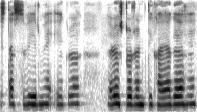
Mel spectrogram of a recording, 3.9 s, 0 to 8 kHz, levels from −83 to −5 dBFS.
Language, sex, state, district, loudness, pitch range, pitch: Hindi, female, Uttar Pradesh, Lucknow, -15 LUFS, 210-220 Hz, 215 Hz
